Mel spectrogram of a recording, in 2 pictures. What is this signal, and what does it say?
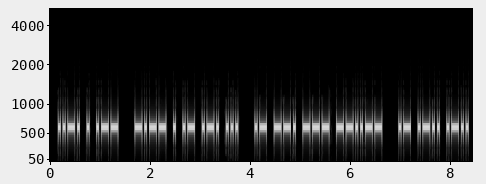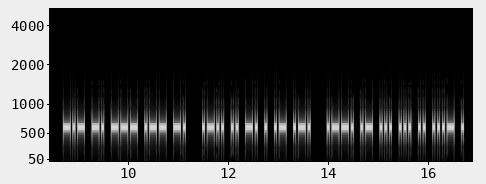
Morse code, heard as a keyed tone, about 25 wpm, 600 Hz. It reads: FEW YEARS AGO, ALL KNOWN LINEAR PASSIVE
